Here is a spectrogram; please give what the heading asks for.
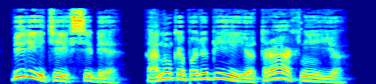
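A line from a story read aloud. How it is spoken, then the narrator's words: Drunken laughing shouts. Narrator (Russian): Пьяные немцы хохотали, кричали заключенным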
